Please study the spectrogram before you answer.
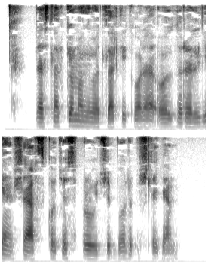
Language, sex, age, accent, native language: Uzbek, male, under 19, Toshkent viloyati, Uzbek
